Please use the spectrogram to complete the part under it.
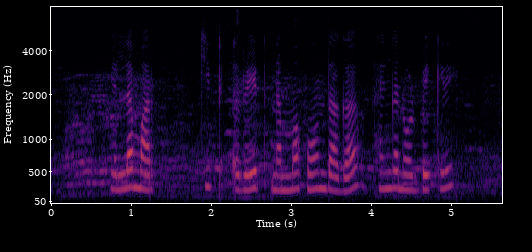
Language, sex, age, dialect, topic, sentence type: Kannada, female, 18-24, Northeastern, agriculture, question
